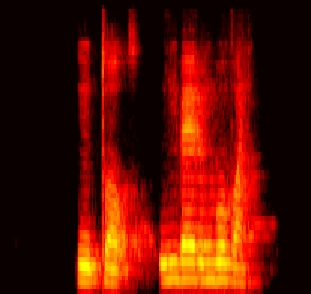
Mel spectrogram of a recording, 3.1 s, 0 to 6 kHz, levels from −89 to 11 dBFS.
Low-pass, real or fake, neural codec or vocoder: 5.4 kHz; fake; codec, 16 kHz, 0.5 kbps, X-Codec, HuBERT features, trained on balanced general audio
